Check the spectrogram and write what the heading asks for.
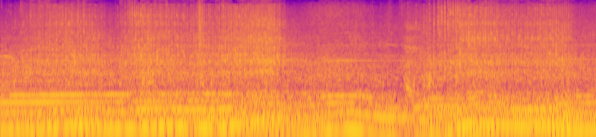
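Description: Demolition derby car engines running and revving, their pitch holding steady, then rising and falling several times.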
